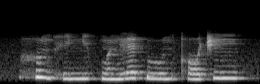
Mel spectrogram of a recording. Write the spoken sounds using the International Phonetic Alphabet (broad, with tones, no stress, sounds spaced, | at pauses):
h ʊ˦˨ ŋ h i˨ ɲ i˨ kʷ ã˨ ŋ ɣ ɛ˦ k͡p uː˨ n kʰ ɔ˨ t͡ʃ ĩ˦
